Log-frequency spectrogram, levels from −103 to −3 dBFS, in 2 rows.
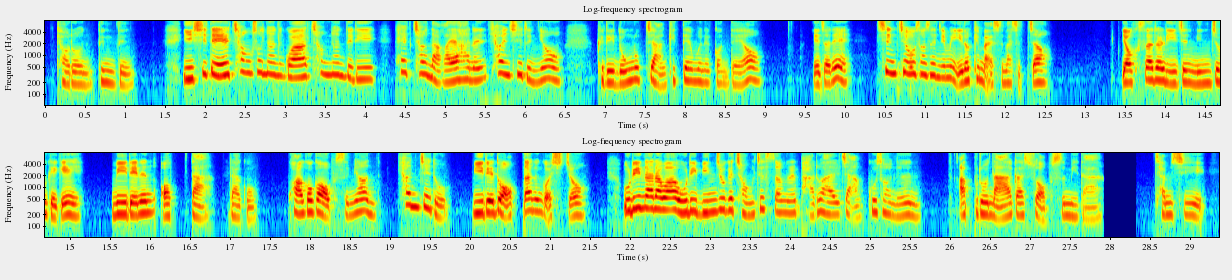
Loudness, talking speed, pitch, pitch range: -18 LUFS, 260 characters per minute, 220 Hz, 190-255 Hz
